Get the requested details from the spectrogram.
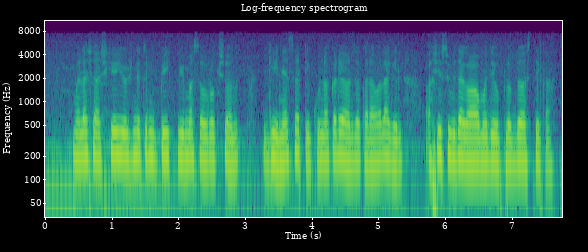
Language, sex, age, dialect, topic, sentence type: Marathi, female, 31-35, Northern Konkan, agriculture, question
